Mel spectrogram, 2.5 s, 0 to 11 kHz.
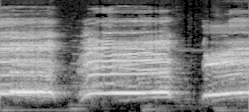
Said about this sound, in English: Maybe 10 seconds after you walk in the room and start cutting chains, the alarm does sound. The siren.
